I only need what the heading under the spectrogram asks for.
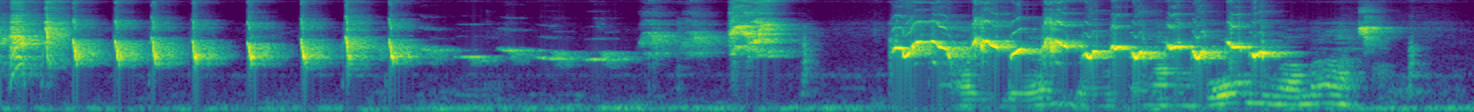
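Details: Loud, angry greater green leafbird song challenging another leafbird: a rapid series of about ten sharp clipped notes, a trailing lower whistle, a brief pause, then chattering warbles with some lower slurred notes.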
